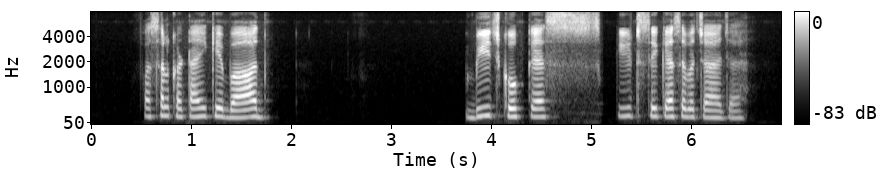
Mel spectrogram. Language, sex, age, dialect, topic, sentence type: Hindi, female, 31-35, Marwari Dhudhari, agriculture, question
